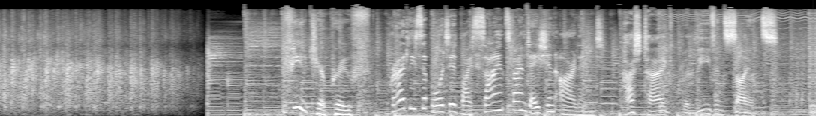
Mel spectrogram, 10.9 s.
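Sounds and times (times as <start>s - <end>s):
audience applause: 0.0s - 2.8s
speech: 3.9s - 10.6s.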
